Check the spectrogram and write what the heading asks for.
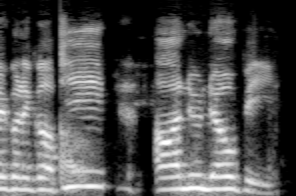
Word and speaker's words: Anunoby: Anunoby. OG Anunoby. – OG Anunoby. – Yeah, it's not Anna. You got it. It's close. It's A-N-U-O-N-U-O-B. Like, it's a quick U.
